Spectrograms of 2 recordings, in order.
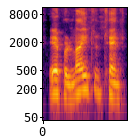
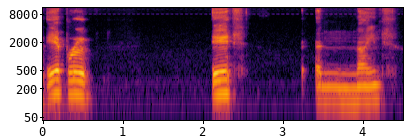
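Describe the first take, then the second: First: "ninth" stressed, raised and louder; correcting stress. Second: Said in the usual way. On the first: Real, not acted. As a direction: correct the date, hitting "ninth". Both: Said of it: "Sorry, yeah".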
